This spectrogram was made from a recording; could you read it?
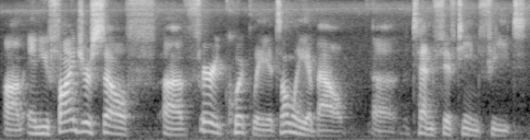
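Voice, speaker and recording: A man narrating a tabletop game as game master, halting and filled with restarts. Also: mid-range voice, lively intonation, pushed and bright, poor audio.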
